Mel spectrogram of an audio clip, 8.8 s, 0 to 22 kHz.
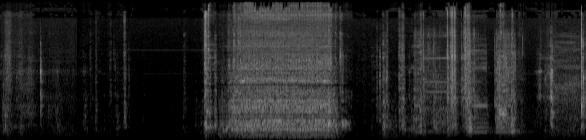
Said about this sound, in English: I'm going to sew those two together using a 1/4 inch seam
